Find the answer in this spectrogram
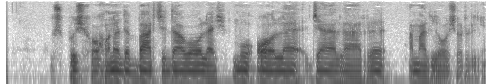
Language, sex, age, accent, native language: Uzbek, male, 18-24, Toshkent shahri, Uzbek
